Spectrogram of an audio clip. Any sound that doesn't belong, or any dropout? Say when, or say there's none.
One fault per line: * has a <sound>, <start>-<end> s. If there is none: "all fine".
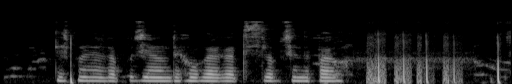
* has a laugh, 3.7-4.6 s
